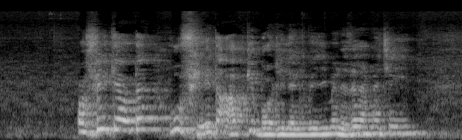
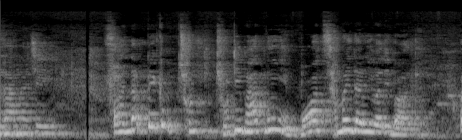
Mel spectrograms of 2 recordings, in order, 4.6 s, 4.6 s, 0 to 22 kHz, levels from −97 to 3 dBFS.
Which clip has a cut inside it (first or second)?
second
